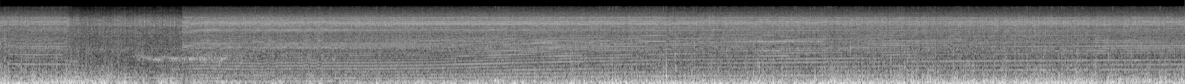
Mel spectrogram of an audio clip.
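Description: A kart engine whines loudly up close, rising in pitch as it speeds up.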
